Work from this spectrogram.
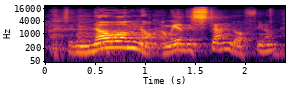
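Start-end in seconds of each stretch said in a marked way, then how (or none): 0.3-1.2 louder, laughing through the denial. Retold or imitated. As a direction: insist again, cracking up. Standoff escalates, laughing retelling.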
